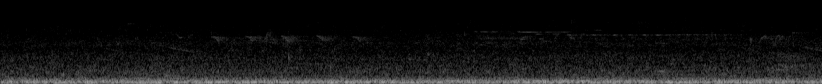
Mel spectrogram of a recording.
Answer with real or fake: fake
